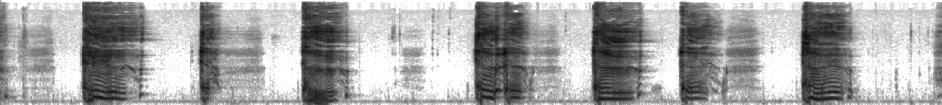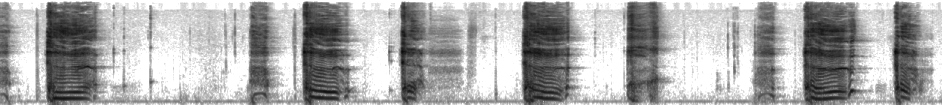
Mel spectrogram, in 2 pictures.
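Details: Repeated harsh, hoarse, honking cough bursts in uneven runs with pauses, over a faint steady hum, while on strong medication with little chest pain; a barking cough.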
